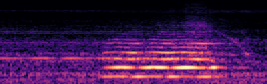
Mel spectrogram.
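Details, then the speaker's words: Microkinetics stepper-driven CNC milling machine, head moving up and down on Z-axis: sharp steady squeal rises with travel then fades; squeak from a loose bolt that needs tightening. "and down just saying it's squeaking squeak in just a little bit oh yeah it's got to tighten that up it's got a loose it's got a loose bolt in there"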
